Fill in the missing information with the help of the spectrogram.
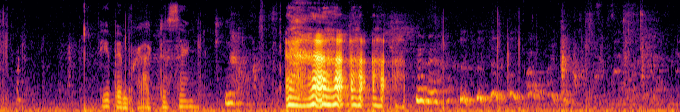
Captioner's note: laughs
